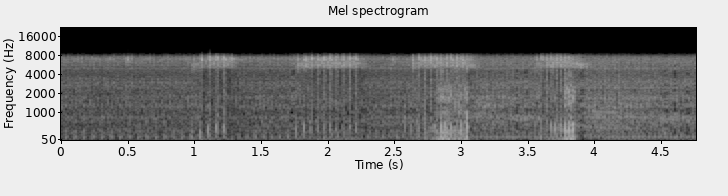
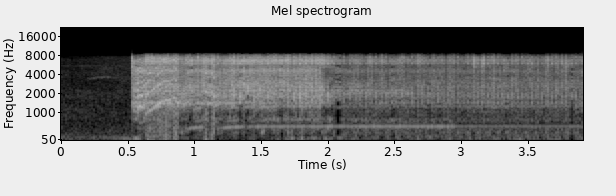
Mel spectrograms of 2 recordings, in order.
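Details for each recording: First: Roketa 150cc GY6-style scooter with carb mixture screw being closed: engine revs in blips, then settles to a thin, uneven idle that falters and backfires slightly. Mixture too lean, wrong direction. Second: Roketa 150cc GY6-style scooter, first attempt at getting it running: fires straight away and holds a steady revving buzz with a slight rattle when given gas, pulling cleanly without missing or stumbling. Normal running.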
